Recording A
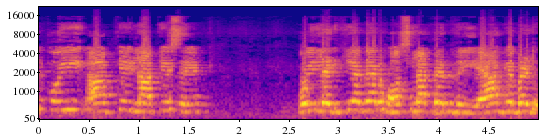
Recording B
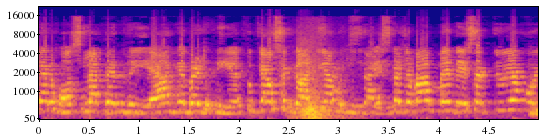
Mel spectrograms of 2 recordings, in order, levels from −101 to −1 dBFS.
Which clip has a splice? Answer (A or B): B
